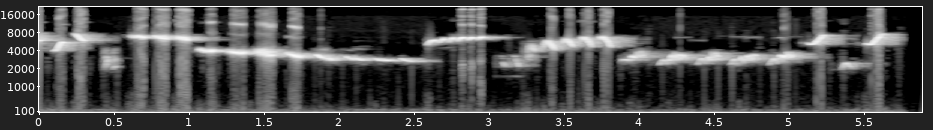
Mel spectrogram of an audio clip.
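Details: Melodious Sunda robin (tledekan gunung) song with good cengkok: long high whistles that slide downward, a rising whistle, then rapid repeated chirps and short sharp upward notes in close sequence. The background is quiet.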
